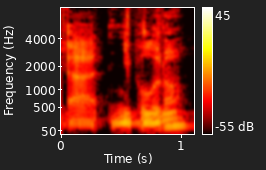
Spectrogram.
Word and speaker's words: Nipaluna: So you're a proud Aboriginal woman from the Nipaluna lands, mm-hmm. Is that correctly pronounced? – Yeah.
